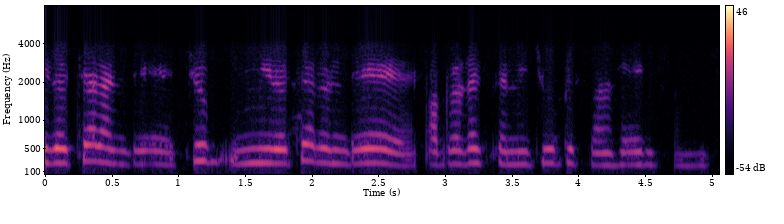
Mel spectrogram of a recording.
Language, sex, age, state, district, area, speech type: Telugu, female, 30-45, Andhra Pradesh, Kadapa, rural, conversation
